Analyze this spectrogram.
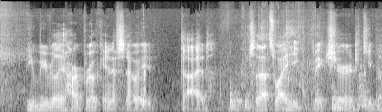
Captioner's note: none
